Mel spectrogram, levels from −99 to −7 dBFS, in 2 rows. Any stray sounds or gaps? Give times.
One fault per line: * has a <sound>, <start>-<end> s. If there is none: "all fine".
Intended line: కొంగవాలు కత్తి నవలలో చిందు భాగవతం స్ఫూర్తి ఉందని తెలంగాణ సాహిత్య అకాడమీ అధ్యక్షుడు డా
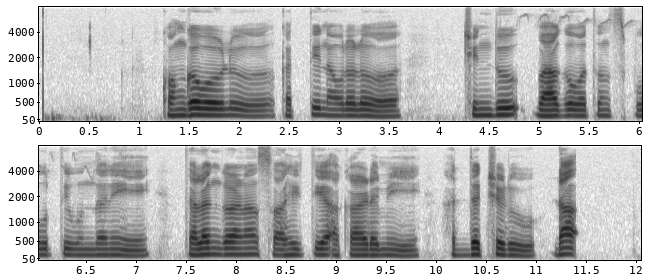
all fine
